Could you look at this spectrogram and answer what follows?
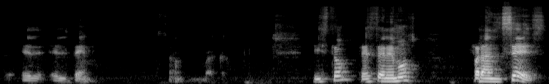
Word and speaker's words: francés: Entonces tenemos francés, lleva el acento en la última sílaba y lleva tilde porque la palabra francés termina en S.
